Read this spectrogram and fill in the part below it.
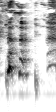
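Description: A person coughing and choking on spit: three short, sharp, throaty bursts in quick succession, close and loud.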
